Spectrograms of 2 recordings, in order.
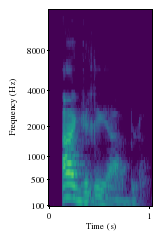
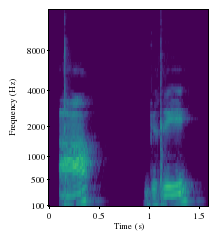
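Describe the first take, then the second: First: Said in the usual way. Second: "Agréable" slowly as a, gré, a, ble; split into syllables. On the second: Shown as a demonstration. Teacher tapping syllables for pupils, "Agréable" slowly split in four. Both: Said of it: "on frappe les syllabes".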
